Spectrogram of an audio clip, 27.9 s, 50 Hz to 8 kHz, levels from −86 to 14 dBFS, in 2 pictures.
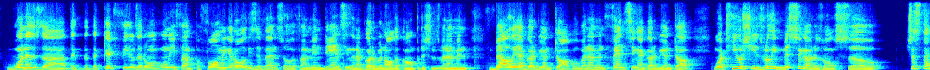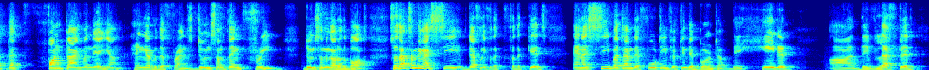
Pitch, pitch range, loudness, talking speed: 155 Hz, 140-170 Hz, -23 LUFS, 235 wpm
